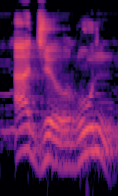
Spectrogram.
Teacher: جب حمزہ کو جیم ساکن کے ساتھ ملائیں گے تو جیم کو قلقلہ کریں گے، یعنی کہ ہلائیں گے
